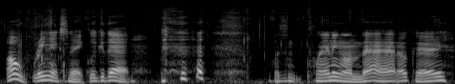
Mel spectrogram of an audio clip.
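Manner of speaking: sudden excited discovery; surprised. Real, not acted. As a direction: caught off guard, delighted. Surprise find of a snake.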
